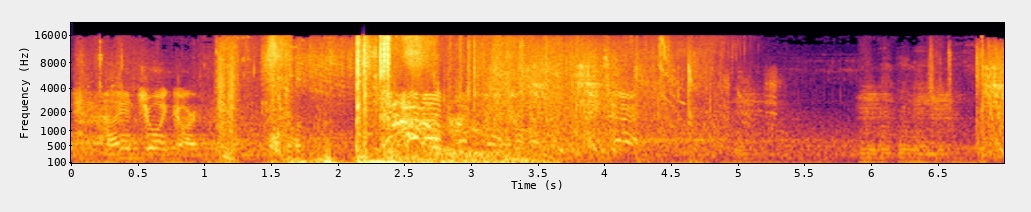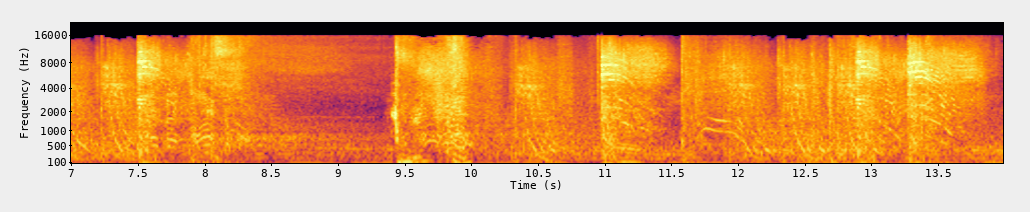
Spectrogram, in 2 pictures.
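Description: Blades clash with sharp crackling hits.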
